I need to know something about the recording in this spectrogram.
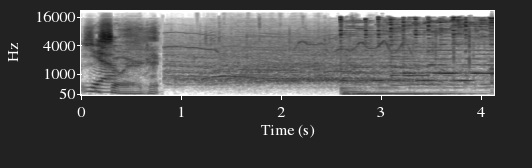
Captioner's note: audience cheering; energetic music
